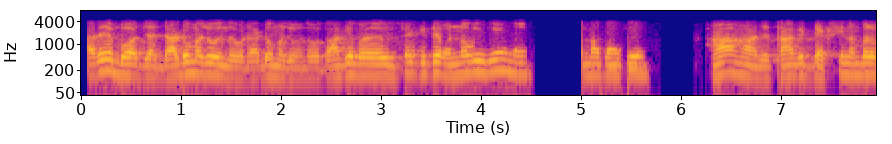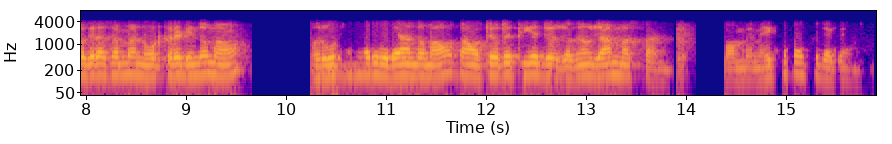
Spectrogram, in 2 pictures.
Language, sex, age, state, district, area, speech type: Sindhi, male, 30-45, Gujarat, Surat, urban, conversation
